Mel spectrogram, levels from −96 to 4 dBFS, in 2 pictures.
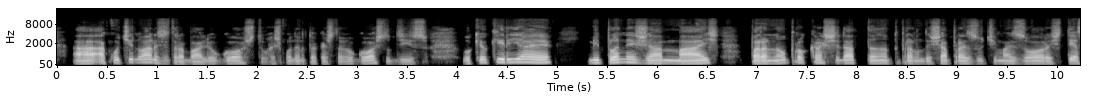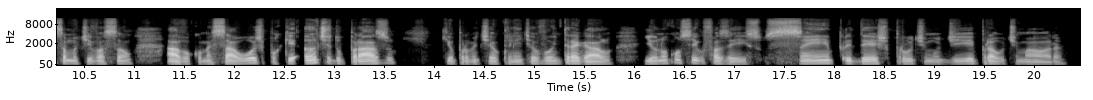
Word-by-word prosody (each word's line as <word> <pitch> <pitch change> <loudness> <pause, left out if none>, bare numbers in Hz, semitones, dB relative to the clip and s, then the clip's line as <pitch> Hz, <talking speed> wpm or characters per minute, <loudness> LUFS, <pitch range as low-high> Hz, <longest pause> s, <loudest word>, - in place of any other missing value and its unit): a 120 +1 +5
a - - +6
continuar 155 +3 +1
nesse 110 -7 -4
trabalho. 95 -1 -2
Eu 110 - -6
gosto, 115 +1 -3
respondendo 105 -2 -8
tua - - -7
questão, 95 - -7
eu 105 +1 -8
gosto 120 +2 -1
disso. 100 -2 -6 0.3
O - - -3
que 155 - 0
eu - - 0
queria 165 +1 +4
é 155 0 +6 0.4
me 140 +1 +1
planejar 155 -5 +3
mais 120 +2 +5 0.3
pra 125 0 +6
não 130 +4 0
procrastinar 140 -2 +1
tanto, 125 -2 -2
pra 115 - -2
não 110 0 -7
deixar 110 +1 0
para 110 - -1
as 105 -1 -2
últimas 110 -1 -5
horas, 110 -2 0
ter 120 - -1
essa 120 +2 +1
motivação: 110 -2 -2 0.3
"Ah, 105 +1 +7
vou 95 -1 -6
começar 105 +2 +2
hoje, 120 +5 +1
porque 115 - -2
antes 140 +1 +4
do 125 - -6
prazo 115 +6 +4 0.5
que - - -6
eu - - -3
prometi 100 +1 -5
ao 100 - -4
cliente 95 +1 -8
eu 110 - -1
vou 110 0 -3
entregá-lo". 105 -5 +2 0.3
E 110 - -3
eu 110 - 0
não 125 +2 -2
consigo 140 -2 -2
fazer 105 -4 -3
isso, 90 - -5
sempre 125 +2 +2
deixo 110 +2 0
para - - -9
o - - -3
último 105 -2 -7
dia 105 +5 -5
e - - -8
pra 105 - 0
última 95 -1 -7
hora. 90 +1 -7
115 Hz, 195 wpm, -25 LUFS, 105-130 Hz, 0.5 s, Ah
